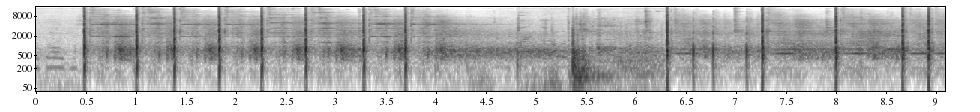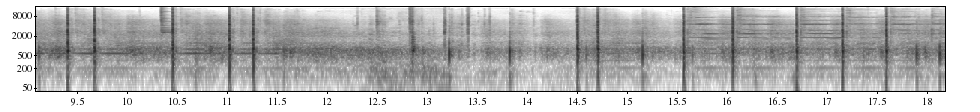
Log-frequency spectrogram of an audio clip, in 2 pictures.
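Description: Compensated STI 2011 open-class pistol in .38 Super firing a USPSA stage: dozens of sharp shots in quick strings a third to half a second apart. Steel targets ring after hits in the first few seconds and again near the end.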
